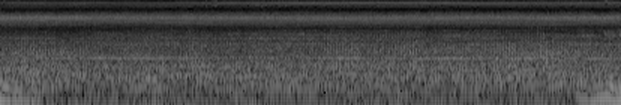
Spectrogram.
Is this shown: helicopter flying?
yes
